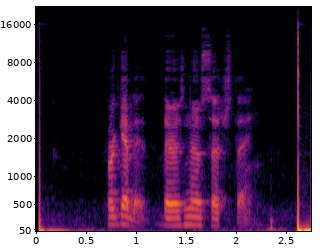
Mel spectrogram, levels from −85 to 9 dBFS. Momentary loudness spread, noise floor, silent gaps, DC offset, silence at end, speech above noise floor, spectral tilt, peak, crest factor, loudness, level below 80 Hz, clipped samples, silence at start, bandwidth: 14 LU; -38 dBFS; none; under 0.1%; 0 s; 10 dB; -4.5 dB/octave; 0 dBFS; 18 dB; -29 LUFS; -32 dBFS; under 0.1%; 0.05 s; 16.5 kHz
